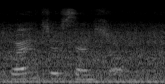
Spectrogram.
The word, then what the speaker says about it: quintessential: This word is quench or sorry quintessential is how you say it.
